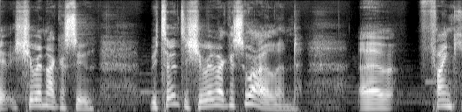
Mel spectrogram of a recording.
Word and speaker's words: Shironagasu: Shironagasu.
